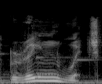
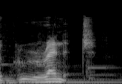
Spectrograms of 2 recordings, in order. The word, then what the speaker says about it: Greenwich: 再嚟一个格林威治，我哋格林威治，Greenwich，我哋就唔系读 Greenwich 嘅，我哋读 Greenwich。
